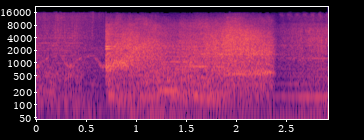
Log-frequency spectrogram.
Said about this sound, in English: San Fernando, California. A man in a stolen car leads police on a wild chase through valley streets.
